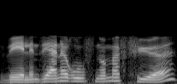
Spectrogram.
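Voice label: please select a number for, German, Voice Sounds; Samsung SGH-i310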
